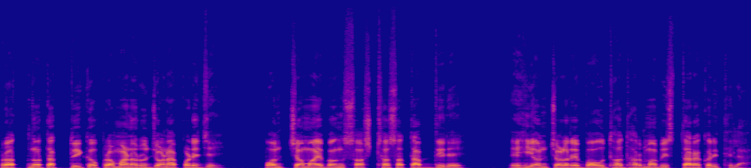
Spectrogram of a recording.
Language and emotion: Odia, neutral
